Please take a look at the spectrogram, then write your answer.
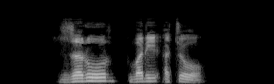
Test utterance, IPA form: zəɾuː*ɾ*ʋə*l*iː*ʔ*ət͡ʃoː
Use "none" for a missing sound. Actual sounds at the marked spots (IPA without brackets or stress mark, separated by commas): ɾ, ɾ, ʔ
